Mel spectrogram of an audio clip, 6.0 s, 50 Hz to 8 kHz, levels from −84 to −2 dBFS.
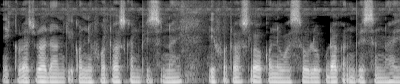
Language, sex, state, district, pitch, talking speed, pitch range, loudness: Telugu, male, Andhra Pradesh, Sri Satya Sai, 110 Hz, 120 wpm, 110-115 Hz, -18 LUFS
